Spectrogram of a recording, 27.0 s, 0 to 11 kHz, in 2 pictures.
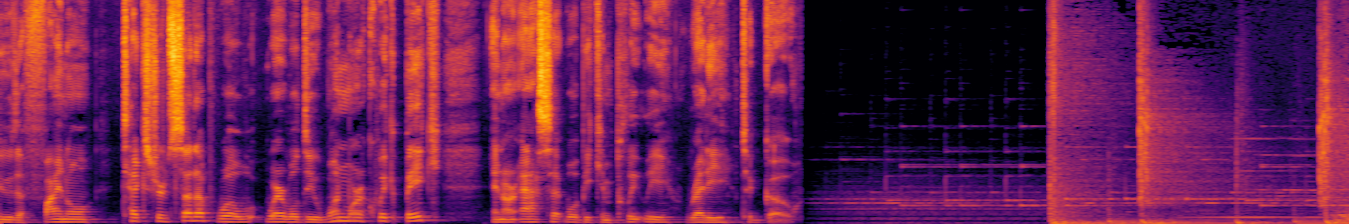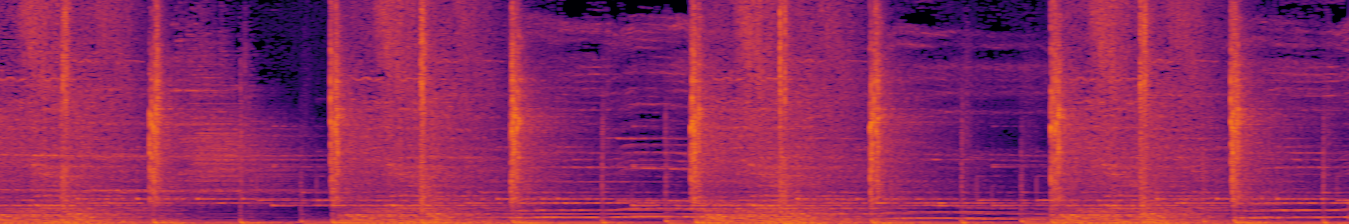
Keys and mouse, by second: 8.1 click, 8.3 click, 8.5 shift+middle click, 8.5-11.3 typing, 8.6 click, 8.8 click, 8.9 click, 9.0 middle click, 9.1 middle click, 9.3 click, 9.4 click, 9.5 click, 9.6 middle click, 9.7 click, 9.9 middle click, 10.0 click, 10.1 ctrl+middle click, 10.4 click, 10.5 middle click, 10.7 middle click, 10.7 click, 10.9 click, 11.0 middle click, 11.2 ctrl+middle click, 11.3 click, 11.6 click, 11.7 click, 12.6 shift+middle click, 12.9 middle click, 13.0 click, 13.1 ctrl+shift+middle click, 13.5 click, 13.6 ctrl+shift+s, 13.7 shift+d, 13.9 click, 14.0 click, 14.3 ctrl+s, 14.3 middle click, 14.4 click, 14.6 f, 14.6 middle click, 14.7 click, 14.8 middle click, 14.8 click, 14.9 middle click, 15.0 click, 15.5 middle click, 15.5 click, 15.7 click, 16.1 middle click, 16.2 click, 16.4 middle click, 16.5 middle click, 16.7 click, 17.0 middle click, 17.0 click, 17.5 click, 17.8 middle click, 18.1 click, 18.2 middle click, 18.3 click, 18.3 middle click, 18.5 click, 18.6 click, 18.7 middle click, 18.7 click, 19.0 click, 19.1 click, 19.4 click, 19.4 ctrl+middle click, 19.5 f, 19.6 click, 19.8 click, 20.0 click, 20.2 ctrl+middle click, 20.5 click, 20.8 click, 21.1 click, 21.4 click, 21.5 click, 21.5 f, 21.7 click, 21.9 click, 22.2 click, 22.4 click, 22.7 click, 22.8 click, 23.0 click, 23.3 f, 23.4 click, 23.7 click, 23.8 ctrl+middle click, 24.0 click, 24.2 ctrl+middle click, 24.3 ctrl+f, 24.3 middle click, 24.3 click, 24.5 click, 24.8 click, 25.1 click, 25.2 click, 25.7 ctrl+middle click, 25.8 click, 25.9 middle click, 25.9 f, 25.9 click, 26.0 click, 26.3 click, 26.4 click, 26.5 middle click, 26.5 click, 26.8 click.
